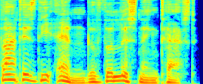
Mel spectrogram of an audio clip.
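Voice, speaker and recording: A man's voice: mid-range voice, sing-song, normal speed, a little mellow, no echo. A man reading formal exam instructions as a test announcer. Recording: dry studio recording.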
